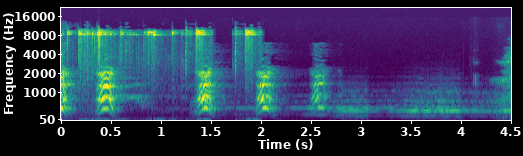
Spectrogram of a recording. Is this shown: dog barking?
yes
